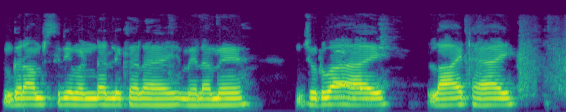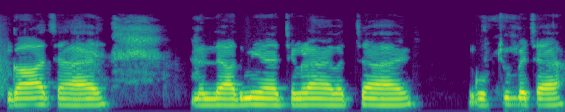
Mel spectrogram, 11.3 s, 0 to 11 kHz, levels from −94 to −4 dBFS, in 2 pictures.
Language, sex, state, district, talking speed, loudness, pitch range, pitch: Hindi, male, Jharkhand, Sahebganj, 105 wpm, -14 LUFS, 145-150 Hz, 145 Hz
